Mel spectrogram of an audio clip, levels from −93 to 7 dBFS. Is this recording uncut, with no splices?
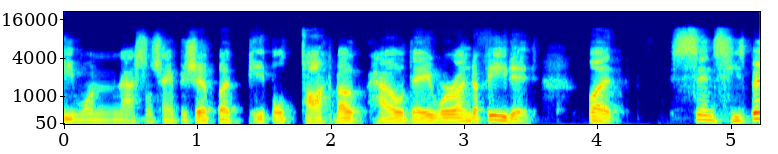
yes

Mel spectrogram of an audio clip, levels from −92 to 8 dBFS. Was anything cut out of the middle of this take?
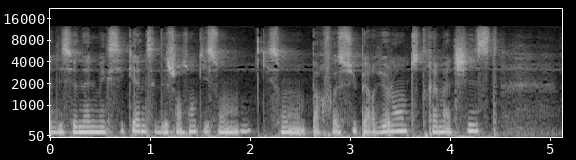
no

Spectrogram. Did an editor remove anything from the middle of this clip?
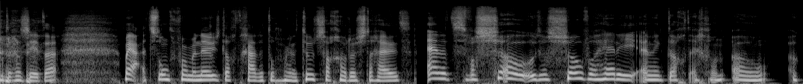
yes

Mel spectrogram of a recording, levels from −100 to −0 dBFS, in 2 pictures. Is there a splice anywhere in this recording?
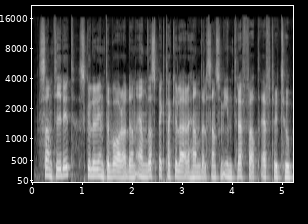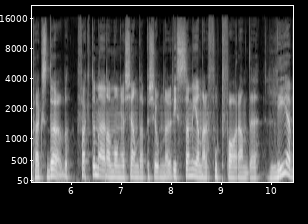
yes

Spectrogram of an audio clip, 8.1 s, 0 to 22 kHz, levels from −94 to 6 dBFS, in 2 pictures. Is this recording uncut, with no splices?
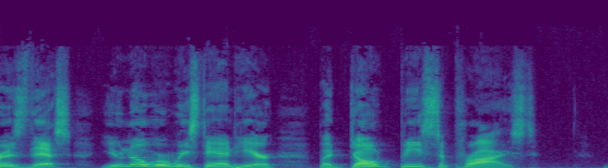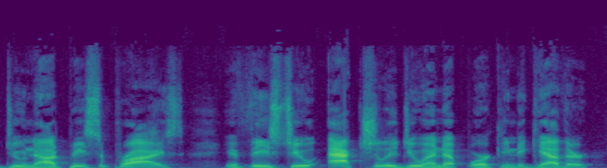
yes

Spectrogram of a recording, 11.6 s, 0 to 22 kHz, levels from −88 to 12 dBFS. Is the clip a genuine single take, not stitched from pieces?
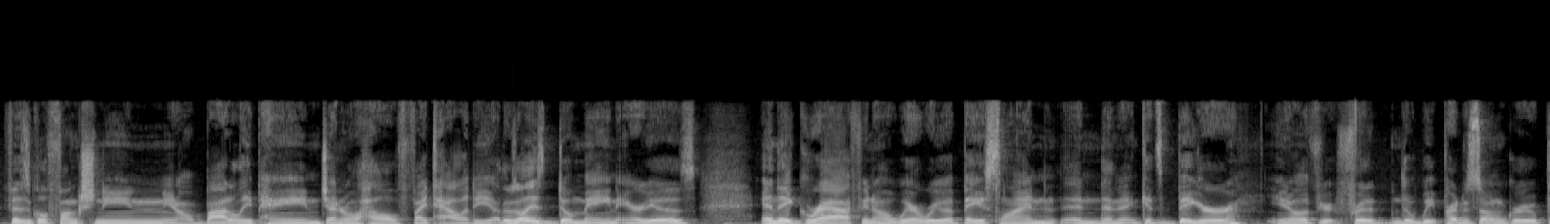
no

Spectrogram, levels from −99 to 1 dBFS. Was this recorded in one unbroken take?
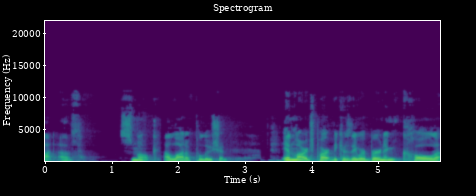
no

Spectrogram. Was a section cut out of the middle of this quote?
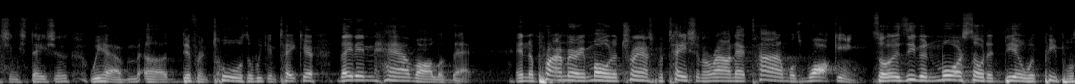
yes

